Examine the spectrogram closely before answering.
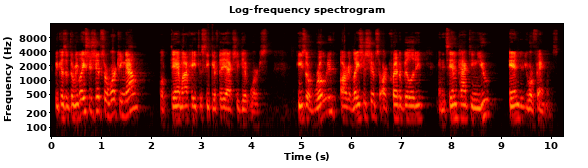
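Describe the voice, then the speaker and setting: A man with a bright, hard-edged voice delivers a campaign appeal to union members. He sits at a middle pitch and speaks emphatically, with urgency, as a candidate for leadership. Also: low-quality recording.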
